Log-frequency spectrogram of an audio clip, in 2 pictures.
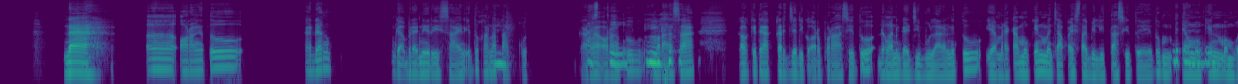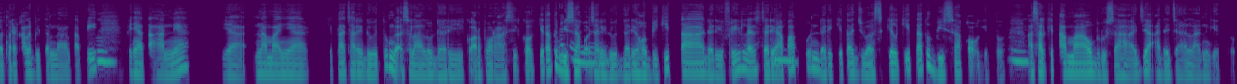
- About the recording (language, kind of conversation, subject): Indonesian, podcast, Bagaimana kamu menilai tawaran kerja yang mengharuskan kamu jauh dari keluarga?
- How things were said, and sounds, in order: tapping; chuckle; in English: "freelance"; in English: "skill"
